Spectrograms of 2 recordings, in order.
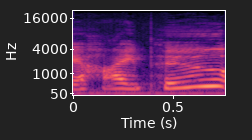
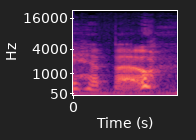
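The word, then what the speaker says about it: Hiipoo: spelled h-i-i-p-o-o so like I've heard some people say hi poo I don't know it's got a picture of a hippo on it so I just say hippo my last thing I'm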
